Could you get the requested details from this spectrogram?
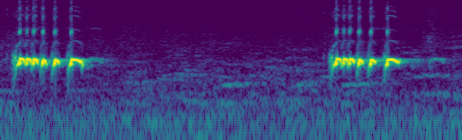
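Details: Local zebra dove in full voice, its call used to prompt other zebra doves to sing and raise their arousal: two short phrases of four or five quick, bubbling coo notes ending in a drawn-out tone, spaced about two seconds apart.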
